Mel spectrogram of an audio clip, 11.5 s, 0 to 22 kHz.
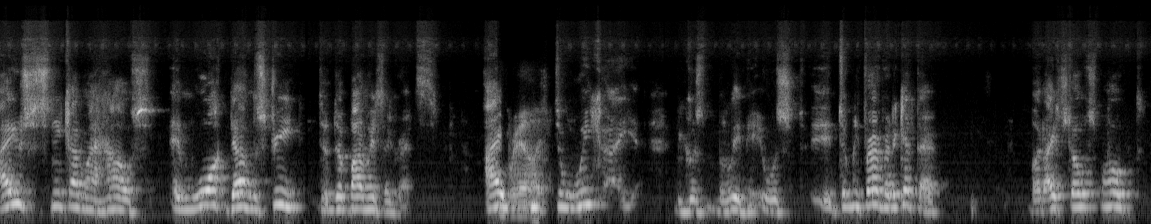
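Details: Adult man with Broca's aphasia from a stroke in March 2011, over 8 years post-onset; also a heart transplant recipient; limited speech, effortful word finding, more difficulty with verbs than nouns; Broca's aphasia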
